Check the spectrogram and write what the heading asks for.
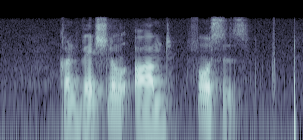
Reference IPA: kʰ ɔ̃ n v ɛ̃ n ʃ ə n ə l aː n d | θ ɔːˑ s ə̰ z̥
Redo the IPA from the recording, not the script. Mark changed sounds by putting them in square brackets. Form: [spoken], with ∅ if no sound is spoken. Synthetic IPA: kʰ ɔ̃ n v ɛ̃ n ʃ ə n ə l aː [m] d | [f] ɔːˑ s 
